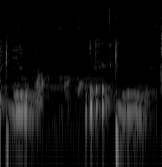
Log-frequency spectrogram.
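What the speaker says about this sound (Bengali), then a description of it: "এটা আন্ধ্রা পায়রা আছে।" A female Andhra pigeon at a bird market in Magrahat coos softly in a few short, throaty, rolling phrases, faint and close.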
